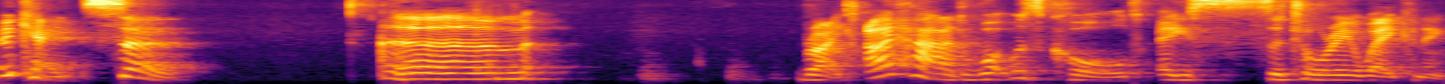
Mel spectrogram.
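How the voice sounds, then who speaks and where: A woman speaks very slowly with an English accent. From England. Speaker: group host, business owner. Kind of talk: online group discussion. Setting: live video stream.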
